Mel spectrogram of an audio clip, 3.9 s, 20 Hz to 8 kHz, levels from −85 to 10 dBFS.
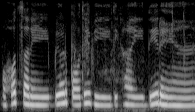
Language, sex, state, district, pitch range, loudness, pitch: Hindi, male, Jharkhand, Palamu, 210-240 Hz, -15 LUFS, 220 Hz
